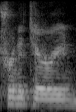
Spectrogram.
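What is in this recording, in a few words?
"trinitarian", American English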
